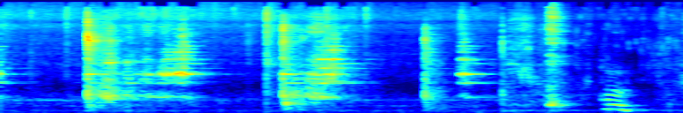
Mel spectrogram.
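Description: A spoon stirs a garlic pickle mixture in a pan in a series of scraping, clattering strokes against the metal, with a soft sizzle underneath.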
